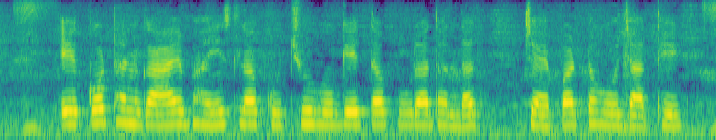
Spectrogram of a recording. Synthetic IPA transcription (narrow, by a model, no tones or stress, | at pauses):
eːkoʈʰənɡaːjbʱəĩslakʊt͡ʃʰuɦoɡet̪əpuːɾad̪ʱə̃nd̪a | t͡ʃɛːpəʈɦod͡ʒaːt̪eː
